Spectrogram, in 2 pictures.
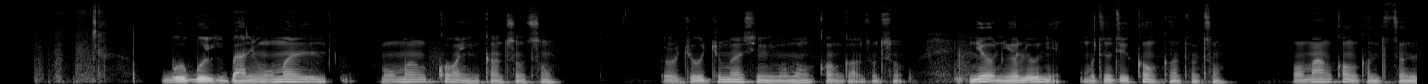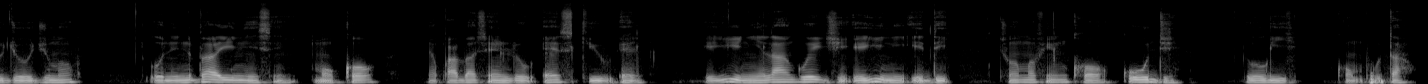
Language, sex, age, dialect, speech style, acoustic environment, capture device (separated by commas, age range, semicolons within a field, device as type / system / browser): Yoruba, male, 18-24, Nigeria - Ibadan, relaxed; focused, silence, mobile / Linux / Chrome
